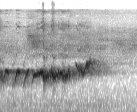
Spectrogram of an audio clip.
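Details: Short, loud burst from a Kalimantan white-rumped shama in 'gacor' song: a rapid warbling rattle that rises in pitch and fades within two seconds.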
